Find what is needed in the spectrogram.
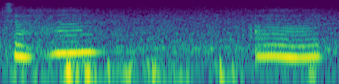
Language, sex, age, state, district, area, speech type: Urdu, female, 30-45, Uttar Pradesh, Gautam Buddha Nagar, urban, spontaneous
